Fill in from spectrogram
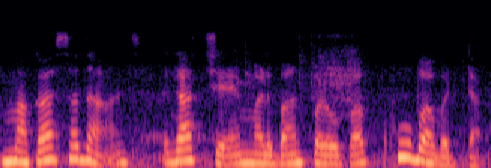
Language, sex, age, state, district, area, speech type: Goan Konkani, female, 30-45, Goa, Salcete, rural, spontaneous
